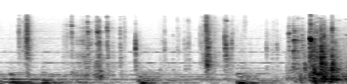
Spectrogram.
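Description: A balding man unlocks a front door: a run of sharp metallic clicks and rattles at an uneven pace, ending in a louder, fuller clunk as the bolt gives way.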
